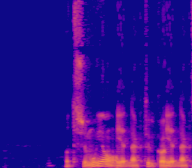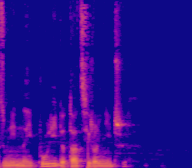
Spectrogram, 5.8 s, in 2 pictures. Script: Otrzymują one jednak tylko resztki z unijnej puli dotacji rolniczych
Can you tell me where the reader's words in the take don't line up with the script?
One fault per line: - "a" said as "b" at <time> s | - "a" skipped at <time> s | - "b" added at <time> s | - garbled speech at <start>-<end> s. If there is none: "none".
- "one" skipped at 1.8 s
- "resztki" said as "jednak" at 2.5 s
